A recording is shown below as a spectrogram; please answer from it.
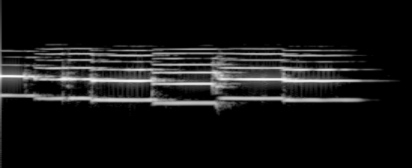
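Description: An oboe plays a short etude passage with a grace note, a bright reedy line of several connected notes stepping through a phrase, close and clear with no talking, fading at the end.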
